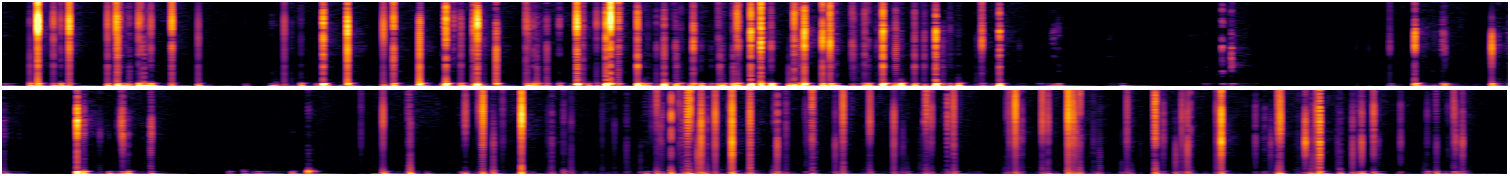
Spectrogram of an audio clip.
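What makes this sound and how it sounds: Long acrylic nails scratch and click across a hollow woven metal mesh microphone grille, making dense, rapid scratchy clicks with a heavy low thump. Bursts of fast scratching are broken by a brief near-silent pause around six seconds. Softer, sparser taps follow, then the busy scratching picks back up.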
